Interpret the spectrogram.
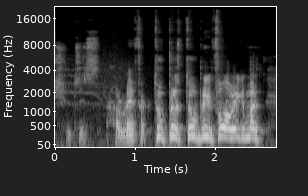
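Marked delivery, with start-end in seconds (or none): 1.2-2.6 very high, loud London grime patter. Mocking how a modern london game would sound: imitating london grime speech. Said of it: "all that fucking grime speech".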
